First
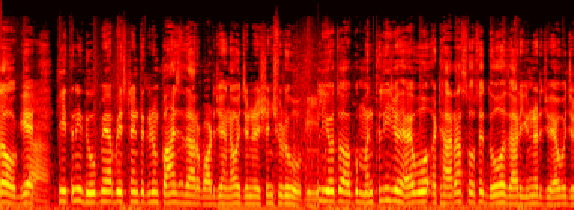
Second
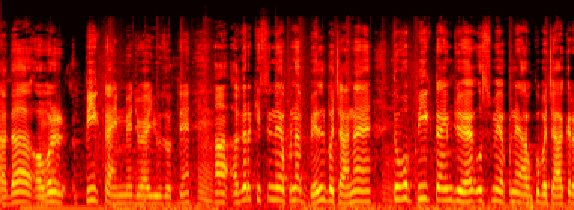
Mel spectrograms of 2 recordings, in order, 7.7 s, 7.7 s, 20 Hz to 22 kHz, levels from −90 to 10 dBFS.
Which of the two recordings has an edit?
first; 1 cut; at 4.2 s

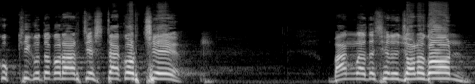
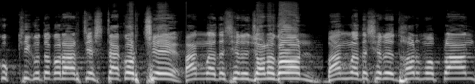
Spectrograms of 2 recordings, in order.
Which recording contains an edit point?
second; 2 cuts; at 1.8 s, 3.1 s

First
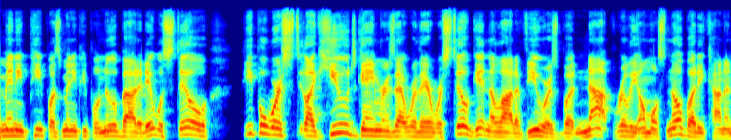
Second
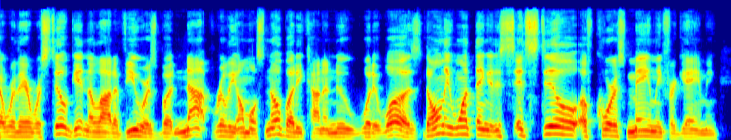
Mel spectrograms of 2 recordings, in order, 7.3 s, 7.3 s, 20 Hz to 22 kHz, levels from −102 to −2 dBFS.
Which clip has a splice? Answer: second; 1 cut; at 4.2 s

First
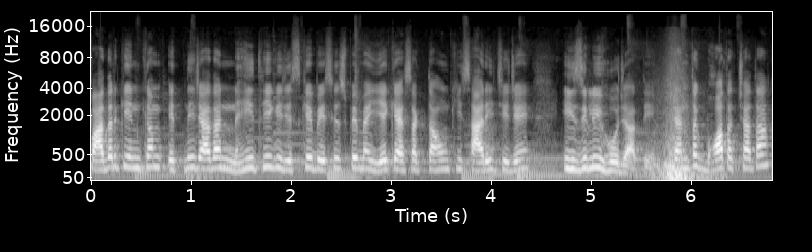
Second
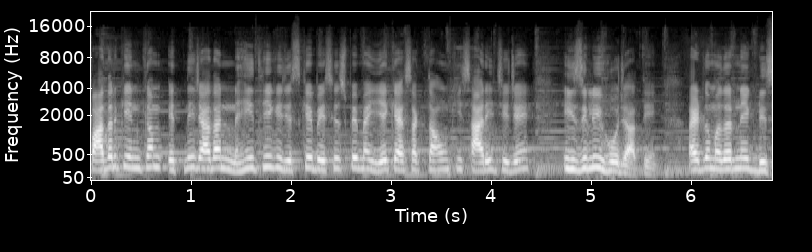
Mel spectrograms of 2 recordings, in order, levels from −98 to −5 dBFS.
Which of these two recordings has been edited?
first; 1 cut; at 5.8 s

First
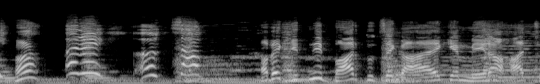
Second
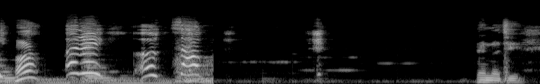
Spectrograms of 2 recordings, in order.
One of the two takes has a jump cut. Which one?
second; 1 cut; at 2.2 s

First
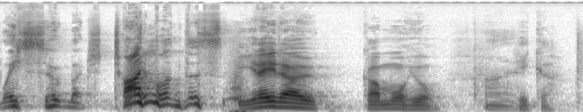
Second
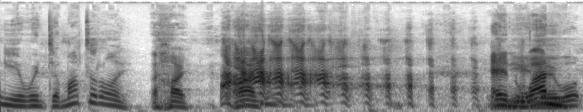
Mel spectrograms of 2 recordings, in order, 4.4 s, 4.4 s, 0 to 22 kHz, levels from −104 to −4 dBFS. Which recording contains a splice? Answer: first; 1 cut; at 1.8 s

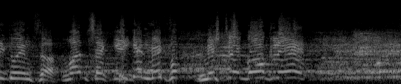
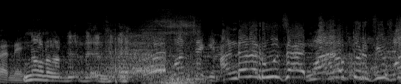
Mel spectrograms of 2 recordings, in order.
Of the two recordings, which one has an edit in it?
second; 1 cut; at 1.7 s

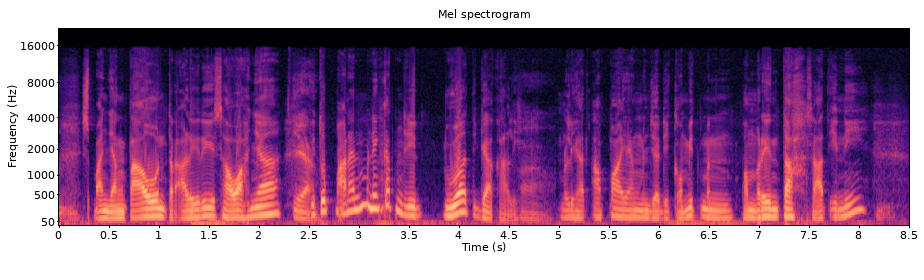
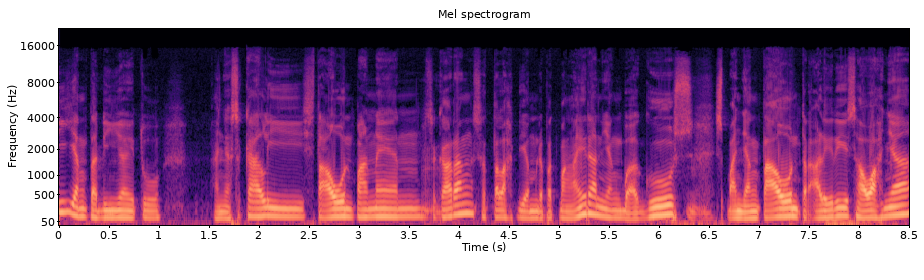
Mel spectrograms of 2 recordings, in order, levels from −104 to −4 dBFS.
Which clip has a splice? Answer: first; 1 cut; at 4.9 s

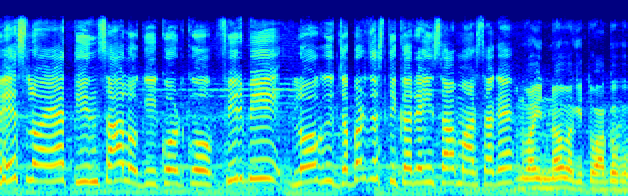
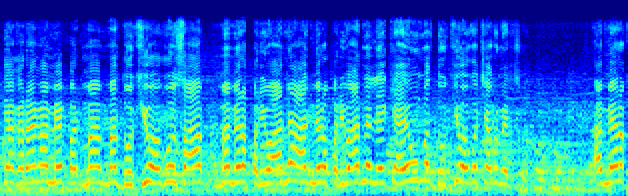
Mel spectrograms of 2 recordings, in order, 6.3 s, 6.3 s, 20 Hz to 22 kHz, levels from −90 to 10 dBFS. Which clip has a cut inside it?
first; 1 cut; at 5.2 s

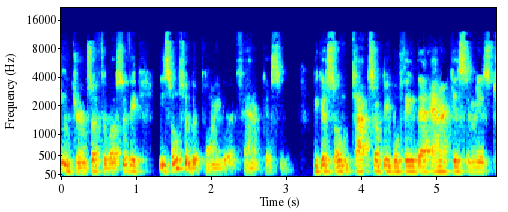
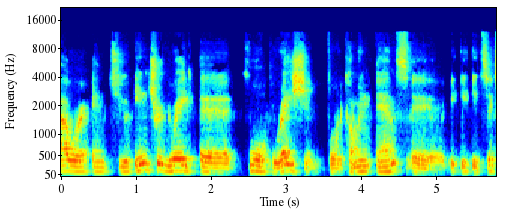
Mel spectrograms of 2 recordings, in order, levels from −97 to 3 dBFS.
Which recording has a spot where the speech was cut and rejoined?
second; 2 cuts; at 2.4 s, 3.5 s

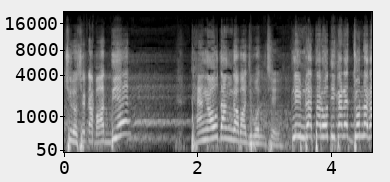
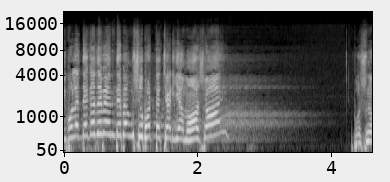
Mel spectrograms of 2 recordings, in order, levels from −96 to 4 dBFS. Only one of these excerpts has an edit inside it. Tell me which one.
first; 1 cut; at 3.3 s

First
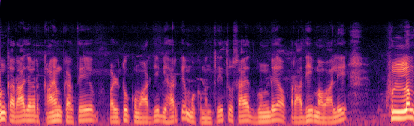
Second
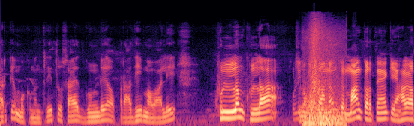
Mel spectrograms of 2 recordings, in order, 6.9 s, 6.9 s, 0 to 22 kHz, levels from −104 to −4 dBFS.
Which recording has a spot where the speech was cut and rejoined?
second; 1 cut; at 5.3 s

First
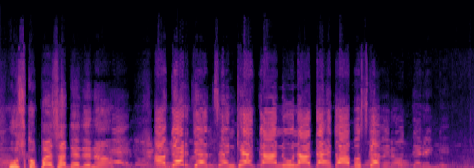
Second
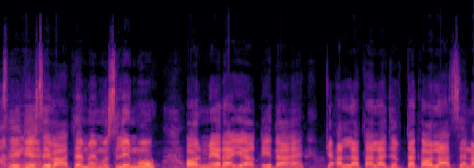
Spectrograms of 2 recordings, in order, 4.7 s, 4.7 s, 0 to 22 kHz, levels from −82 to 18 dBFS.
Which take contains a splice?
first; 1 cut; at 1.4 s

